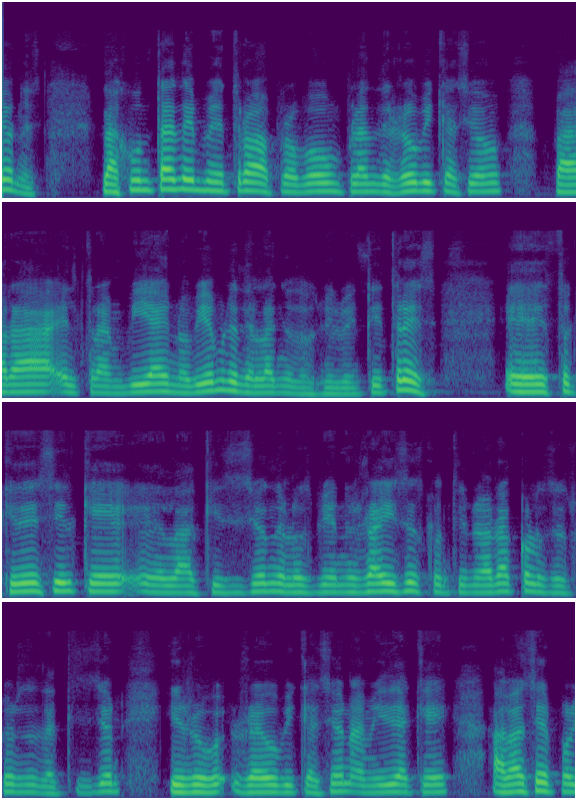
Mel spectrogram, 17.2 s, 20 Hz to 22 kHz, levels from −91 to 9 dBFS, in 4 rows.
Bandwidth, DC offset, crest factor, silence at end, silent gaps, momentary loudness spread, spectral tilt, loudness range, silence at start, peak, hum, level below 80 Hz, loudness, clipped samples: 8.8 kHz; under 0.1%; 16 dB; 0 s; none; 10 LU; -9.5 dB/octave; 3 LU; 0 s; -6 dBFS; none; -68 dBFS; -23 LUFS; under 0.1%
